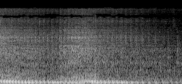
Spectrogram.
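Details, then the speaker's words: Hero Xpro motorcycle, kick-started single cylinder: runs while throttle is held, then the beat weakens and fades out as the throttle is released, stalling off idle. Cause not yet found; ignition and spark plug being checked. "বাইকটা স্টার্টের problem হচ্ছে বাইকটা বন্ধ হয়ে যাচ্ছে যে start করার পরে accelerator নেওয়ার পরে বন্ধ হয়ে যদি এক্সেলারেটর ছেড়ে দেওয়া হয় তো বাইকটা বন্ধ হয়ে যাচ্ছে"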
